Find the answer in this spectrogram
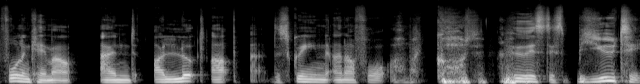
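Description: A man with a normal speaking voice, medium pitch, ordinary pitch variation, a fairly slow pace and big swings in loudness, recorded dry and close with no echo. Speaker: music producer. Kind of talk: casual chat.

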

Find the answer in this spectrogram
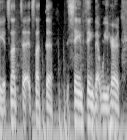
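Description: A man speaks in an animated tone with an Arabic accent. Music plays in the background. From Saudi Arabia. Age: 40s. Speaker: podcast host. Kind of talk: casual interview. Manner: halting with fillers.

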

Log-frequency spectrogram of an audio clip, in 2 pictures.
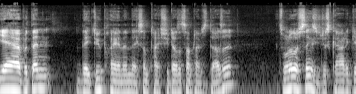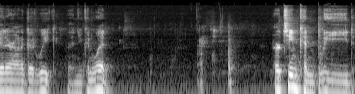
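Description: A man's raspy, put-on character voice at medium pitch and moderate pace, with long, frequent pauses. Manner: passionate.

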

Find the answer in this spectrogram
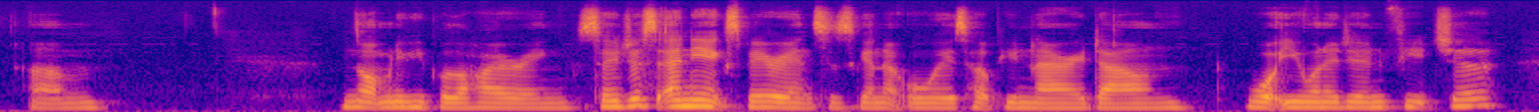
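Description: In a southern English accent, the speaker talks at a fairly quick pace with fairly even intonation and a dark, mellow tone on a very clean recording with a silent background. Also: woman, fairly low pitch for a woman. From southern England (Dorset). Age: 20s. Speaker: think tank researcher. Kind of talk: casual interview.

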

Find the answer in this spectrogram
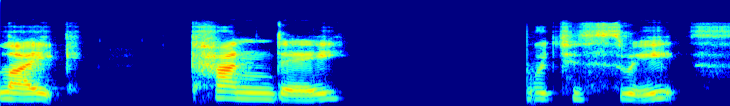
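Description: Against a quiet background, a woman speaks at a very slow pace in a medium pitch, the sound dry and close with no echo. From Isle of Man. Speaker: podcast guest.

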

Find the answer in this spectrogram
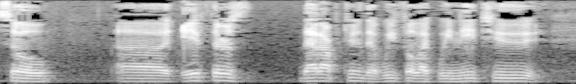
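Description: A man talks very fast in a fairly low, somewhat breathy voice. His intonation stays fairly even. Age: 50s. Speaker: politician. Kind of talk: interview. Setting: studio.

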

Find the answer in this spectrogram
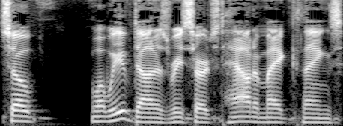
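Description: A man with an unremarkable speaking voice talks at a moderate pace, fairly low in pitch, with fairly even intonation. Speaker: dentist, show host. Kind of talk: radio interview.

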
